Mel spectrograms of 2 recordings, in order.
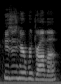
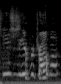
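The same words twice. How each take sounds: First: Said in the usual way. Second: Much higher, squeaky teasing; squeaky mock voice. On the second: Shown as a demonstration. Repeating the friend's remark, squeaky mock voice. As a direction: squeak it like a gleeful gossip.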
